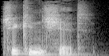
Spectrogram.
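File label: "chickenshit", British English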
